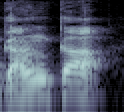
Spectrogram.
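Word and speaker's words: 眼科: 발음은 강가, 강가에서 음은 강이에요.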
